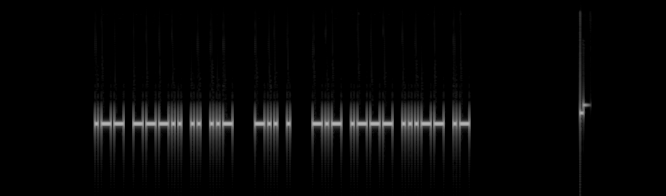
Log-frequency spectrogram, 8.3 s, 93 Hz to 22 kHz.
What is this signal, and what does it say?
Morse code, heard as a keyed tone, about 32 wpm, 700 Hz. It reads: W8IU DE KJ3A
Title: USA Callsign DE Callsign - 4 Characters - 30wpm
